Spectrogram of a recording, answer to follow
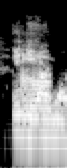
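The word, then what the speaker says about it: Indi Hartwell: Her name is pronounced. Indy Hartwell, yes.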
